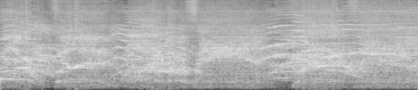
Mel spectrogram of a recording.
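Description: A church congregation shouting together, many voices overlapping at once and kept up loudly throughout.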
